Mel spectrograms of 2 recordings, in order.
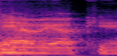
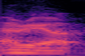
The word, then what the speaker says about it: Arioch: You say Ariok, I say Arioch.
